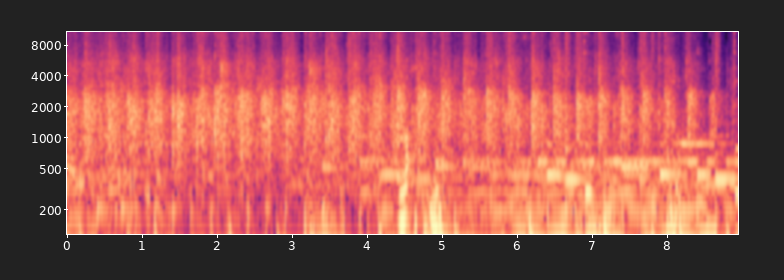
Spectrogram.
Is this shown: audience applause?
yes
